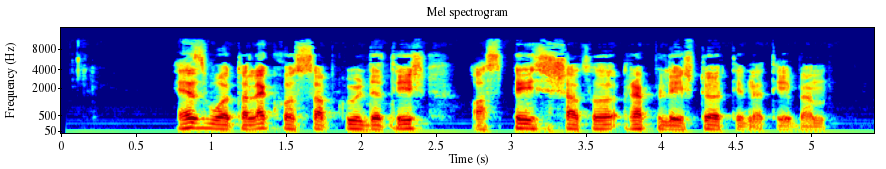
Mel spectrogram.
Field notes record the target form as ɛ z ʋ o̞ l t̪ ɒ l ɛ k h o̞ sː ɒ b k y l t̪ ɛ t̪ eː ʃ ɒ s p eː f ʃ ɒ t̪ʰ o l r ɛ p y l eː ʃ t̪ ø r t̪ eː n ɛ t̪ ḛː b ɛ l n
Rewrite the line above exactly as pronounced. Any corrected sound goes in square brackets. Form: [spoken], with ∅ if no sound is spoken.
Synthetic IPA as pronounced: ɛ z ʋ o̞ l t̪ ɒ l ɛ k h o̞ sː ɒ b k y l [d̪] ɛ t̪ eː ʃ ɒ s p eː [s] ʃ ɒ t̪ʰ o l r ɛ p y l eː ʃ t̪ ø r t̪ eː n ɛ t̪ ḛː b ɛ [∅] n

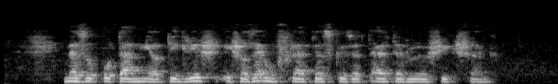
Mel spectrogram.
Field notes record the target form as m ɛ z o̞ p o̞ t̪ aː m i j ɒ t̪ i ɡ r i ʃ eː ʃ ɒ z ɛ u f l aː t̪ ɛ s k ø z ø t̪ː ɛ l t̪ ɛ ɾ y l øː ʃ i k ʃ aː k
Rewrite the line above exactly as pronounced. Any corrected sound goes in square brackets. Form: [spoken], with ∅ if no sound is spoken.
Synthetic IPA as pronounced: m ɛ z o̞ p o̞ t̪ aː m i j ɒ t̪ i ɡ r i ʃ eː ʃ ɒ z ɛ u f [r] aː t̪ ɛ s k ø z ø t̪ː ɛ l t̪ ɛ ɾ y l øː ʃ i k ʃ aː [ɡ]

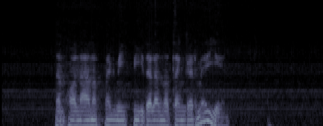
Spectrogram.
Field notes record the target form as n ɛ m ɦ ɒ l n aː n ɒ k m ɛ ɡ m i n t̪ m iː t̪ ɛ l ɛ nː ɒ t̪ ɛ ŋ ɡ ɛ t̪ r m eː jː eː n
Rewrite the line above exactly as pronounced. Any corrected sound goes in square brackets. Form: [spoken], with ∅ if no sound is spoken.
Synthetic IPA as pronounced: n ɛ m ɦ ɒ l n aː n ɒ k m ɛ ɡ m i n t̪ m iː [d̪] ɛ l ɛ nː ɒ t̪ ɛ ŋ ɡ ɛ [∅] r m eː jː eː n

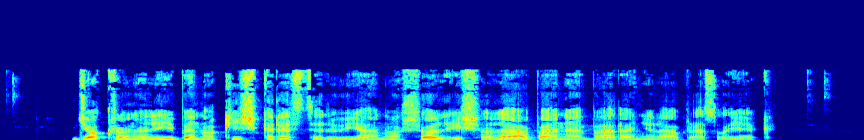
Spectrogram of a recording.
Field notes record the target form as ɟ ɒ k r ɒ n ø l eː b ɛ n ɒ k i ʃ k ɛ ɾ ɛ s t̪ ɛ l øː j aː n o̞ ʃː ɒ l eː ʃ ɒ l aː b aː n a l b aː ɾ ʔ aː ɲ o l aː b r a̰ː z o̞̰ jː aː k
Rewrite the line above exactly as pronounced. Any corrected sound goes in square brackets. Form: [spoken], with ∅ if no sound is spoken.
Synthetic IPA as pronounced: ɟ ɒ k r ɒ n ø l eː b ɛ n ɒ k i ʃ k ɛ ɾ ɛ s t̪ ɛ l øː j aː n o̞ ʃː ɒ l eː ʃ ɒ l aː b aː n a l b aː ɾ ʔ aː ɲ [ɒ] l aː b r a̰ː z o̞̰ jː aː k

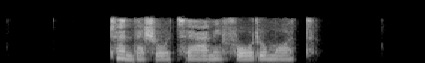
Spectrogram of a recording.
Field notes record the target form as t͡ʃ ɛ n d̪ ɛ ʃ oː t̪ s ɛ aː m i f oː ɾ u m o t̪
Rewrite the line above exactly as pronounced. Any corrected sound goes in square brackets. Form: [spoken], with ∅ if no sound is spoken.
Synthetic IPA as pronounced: t͡ʃ ɛ n d̪ ɛ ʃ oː t̪ s ɛ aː [n] i f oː ɾ u m o t̪

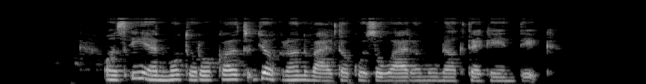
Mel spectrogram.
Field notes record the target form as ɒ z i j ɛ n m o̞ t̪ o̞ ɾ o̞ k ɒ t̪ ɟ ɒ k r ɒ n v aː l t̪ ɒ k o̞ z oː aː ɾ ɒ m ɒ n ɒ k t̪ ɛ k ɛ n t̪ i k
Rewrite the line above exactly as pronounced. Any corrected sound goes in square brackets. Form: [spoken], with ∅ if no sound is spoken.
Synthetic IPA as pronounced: ɒ z i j ɛ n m o̞ t̪ o̞ ɾ o̞ k ɒ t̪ ɟ ɒ k r ɒ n v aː l t̪ ɒ k o̞ z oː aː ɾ ɒ m [u] n ɒ k t̪ ɛ k [i] n t̪ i k

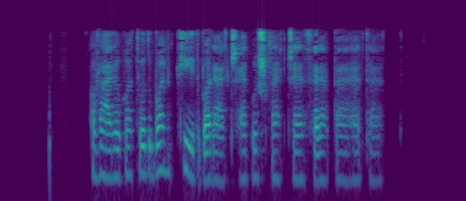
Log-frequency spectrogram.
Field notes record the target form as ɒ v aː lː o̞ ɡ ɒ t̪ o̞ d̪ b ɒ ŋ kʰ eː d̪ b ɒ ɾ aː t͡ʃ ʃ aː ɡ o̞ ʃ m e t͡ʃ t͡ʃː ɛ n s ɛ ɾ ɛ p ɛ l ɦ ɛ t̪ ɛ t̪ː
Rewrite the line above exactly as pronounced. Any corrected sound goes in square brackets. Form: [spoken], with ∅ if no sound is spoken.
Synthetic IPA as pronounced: ɒ v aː [l] o̞ ɡ ɒ t̪ o̞ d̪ b ɒ ŋ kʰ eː d̪ b ɒ ɾ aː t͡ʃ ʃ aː ɡ o̞ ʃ m [ɛ] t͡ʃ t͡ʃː ɛ n s ɛ ɾ ɛ p ɛ l ɦ ɛ t̪ ɛ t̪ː

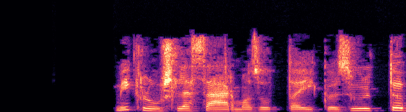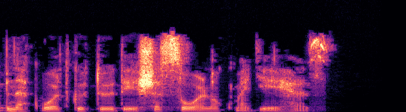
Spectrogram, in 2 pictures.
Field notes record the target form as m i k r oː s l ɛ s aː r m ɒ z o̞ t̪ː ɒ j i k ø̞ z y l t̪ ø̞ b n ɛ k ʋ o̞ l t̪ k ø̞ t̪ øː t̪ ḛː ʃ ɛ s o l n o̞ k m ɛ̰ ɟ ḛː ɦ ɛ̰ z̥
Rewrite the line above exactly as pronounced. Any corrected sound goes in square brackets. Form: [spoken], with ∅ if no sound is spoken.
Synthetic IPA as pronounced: m i k r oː [ʃ] l ɛ s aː r m ɒ z o̞ t̪ː ɒ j i k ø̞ z y l t̪ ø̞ b n ɛ k ʋ o̞ l t̪ k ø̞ t̪ øː [d̪] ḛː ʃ ɛ s o l n o̞ k m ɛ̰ ɟ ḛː ɦ ɛ̰ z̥

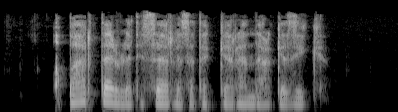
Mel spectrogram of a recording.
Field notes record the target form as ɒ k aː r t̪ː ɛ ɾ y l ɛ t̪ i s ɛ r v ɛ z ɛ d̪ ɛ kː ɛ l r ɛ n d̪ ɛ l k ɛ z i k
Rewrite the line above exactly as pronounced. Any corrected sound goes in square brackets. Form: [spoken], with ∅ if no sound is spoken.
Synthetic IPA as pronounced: ɒ [p] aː r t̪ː ɛ ɾ y l ɛ t̪ i s ɛ r v ɛ z ɛ [t̪] ɛ kː ɛ l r ɛ n d̪ ɛ l k ɛ z i k

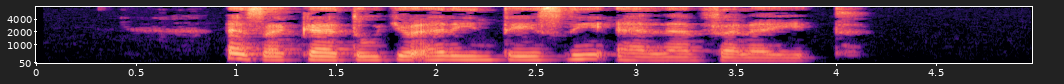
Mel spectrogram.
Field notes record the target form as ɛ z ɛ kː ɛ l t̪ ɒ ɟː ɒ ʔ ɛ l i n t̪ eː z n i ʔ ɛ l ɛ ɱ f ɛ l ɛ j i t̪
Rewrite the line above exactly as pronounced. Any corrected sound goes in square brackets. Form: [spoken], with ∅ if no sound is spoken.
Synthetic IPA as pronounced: ɛ z ɛ kː ɛ l t̪ [u] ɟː ɒ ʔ ɛ l i n t̪ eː z n i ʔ ɛ [lː] ɛ ɱ f ɛ l ɛ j i t̪

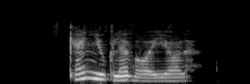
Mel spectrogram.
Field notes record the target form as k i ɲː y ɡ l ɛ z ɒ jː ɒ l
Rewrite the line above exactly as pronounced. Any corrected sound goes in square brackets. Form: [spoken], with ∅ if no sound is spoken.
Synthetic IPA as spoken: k [ɛ] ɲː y [k] l ɛ [v] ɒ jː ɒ l

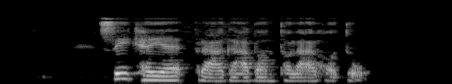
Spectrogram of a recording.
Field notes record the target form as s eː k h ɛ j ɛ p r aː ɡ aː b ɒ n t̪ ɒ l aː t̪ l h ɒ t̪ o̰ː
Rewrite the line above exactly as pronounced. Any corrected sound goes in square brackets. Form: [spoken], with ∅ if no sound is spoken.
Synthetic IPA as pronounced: s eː k h ɛ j ɛ p r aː ɡ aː b ɒ n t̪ ɒ l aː [∅] l h ɒ t̪ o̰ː

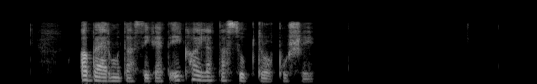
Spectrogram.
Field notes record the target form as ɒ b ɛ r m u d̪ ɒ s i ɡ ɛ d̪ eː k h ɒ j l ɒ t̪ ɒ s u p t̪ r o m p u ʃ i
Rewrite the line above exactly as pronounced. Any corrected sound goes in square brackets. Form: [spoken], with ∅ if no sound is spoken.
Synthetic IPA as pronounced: ɒ b ɛ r m u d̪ ɒ s i ɡ ɛ [t̪] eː k h ɒ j l ɒ t̪ ɒ s u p t̪ r o [∅] p u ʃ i

